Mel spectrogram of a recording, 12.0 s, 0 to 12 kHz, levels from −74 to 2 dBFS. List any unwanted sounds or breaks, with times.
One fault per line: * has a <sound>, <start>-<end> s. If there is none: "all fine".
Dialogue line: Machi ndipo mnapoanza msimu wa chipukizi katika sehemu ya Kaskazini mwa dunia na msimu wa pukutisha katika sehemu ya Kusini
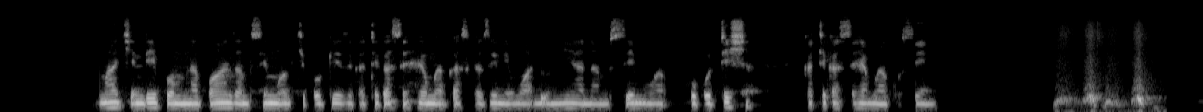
* has a whoosh, 10.5-11.7 s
